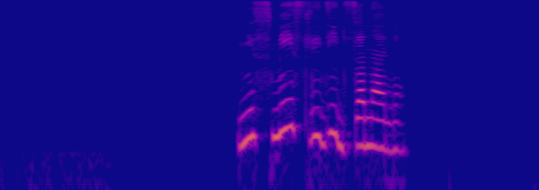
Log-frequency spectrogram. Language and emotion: Russian, angry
